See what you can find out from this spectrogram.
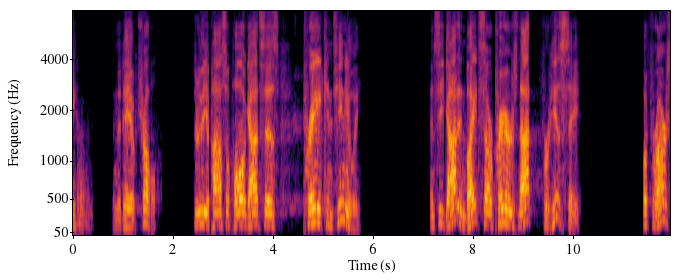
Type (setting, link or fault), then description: setting, large echoing room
